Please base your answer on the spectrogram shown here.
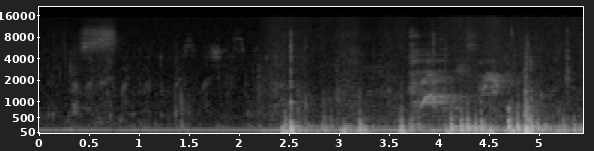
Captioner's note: coughing and shuffling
